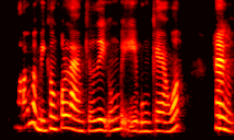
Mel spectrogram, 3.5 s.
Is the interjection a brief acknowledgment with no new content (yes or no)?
no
